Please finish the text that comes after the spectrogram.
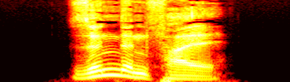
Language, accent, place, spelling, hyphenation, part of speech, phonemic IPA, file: German, Germany, Berlin, Sündenfall, Sün‧den‧fall, noun, /ˈzʏndn̩fal/, De-Sündenfall.ogg
- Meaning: 1. the Fall (of Man) 2. fall from grace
